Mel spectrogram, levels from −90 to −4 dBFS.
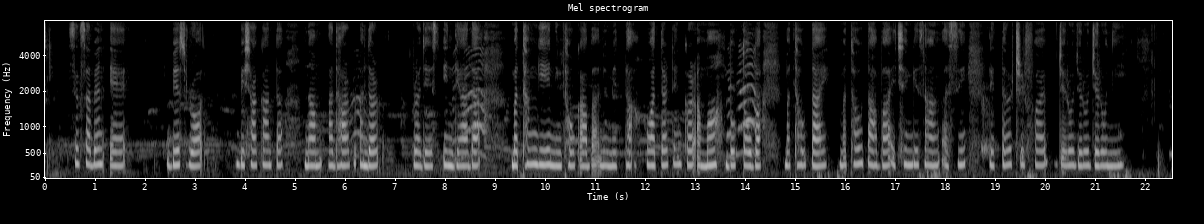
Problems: background sounds at intervals, background conversations at intervals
